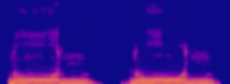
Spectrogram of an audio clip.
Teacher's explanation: ketika kita mengucapkan huruf nun ini ada getaran di hidung ya, ada dengungnya ya, ada gunnah. Nah, ini ada bantuan ya, bantuan makhraj dari khoisyum atau rongga hidung ya.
